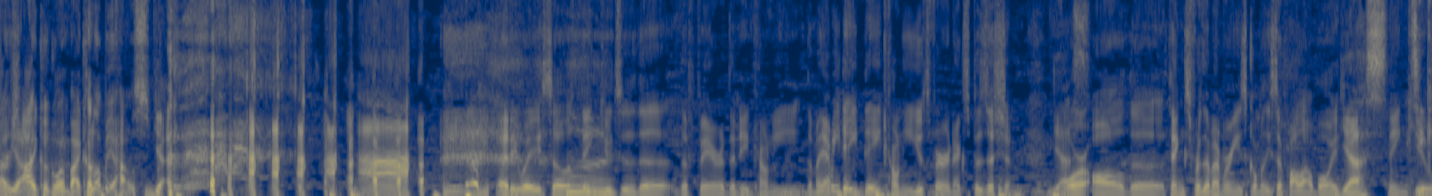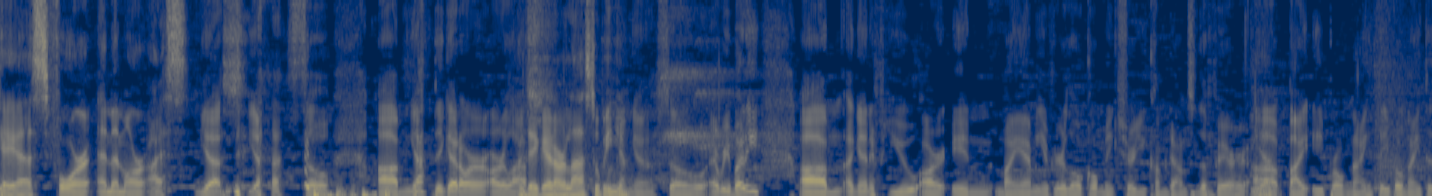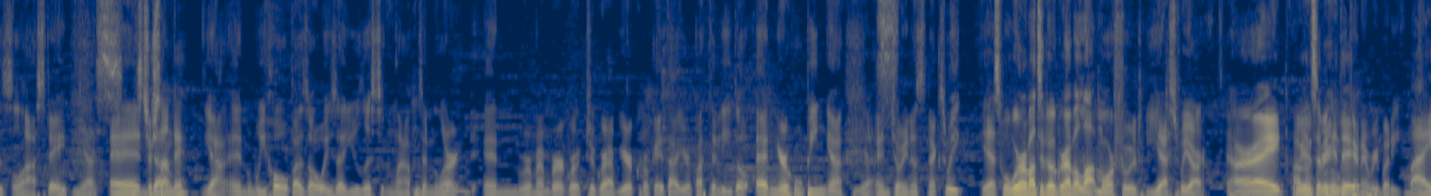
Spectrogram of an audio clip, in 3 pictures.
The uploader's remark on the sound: Live from The (Youth) Fair!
